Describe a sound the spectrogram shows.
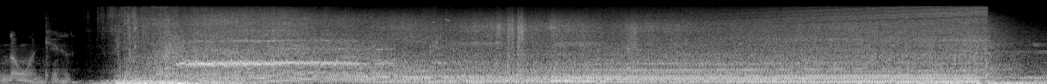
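A car engine roars and revs up as the car speeds away.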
